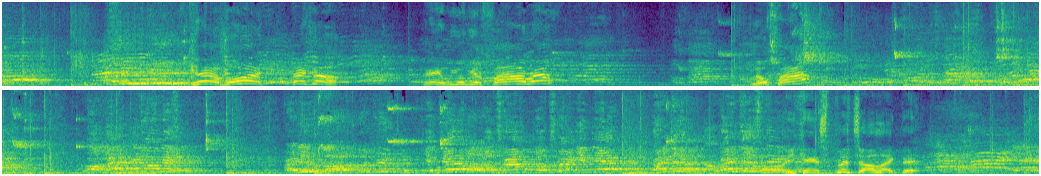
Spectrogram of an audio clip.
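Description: Sneakers squeak sharply on a hardwood court in a large echoing gym.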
